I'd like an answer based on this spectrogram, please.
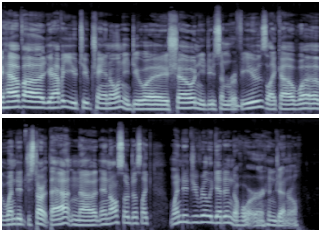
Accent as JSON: {"language": "English", "region": "Midwest", "country": "United States", "said": "I'm from the Midwest"}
